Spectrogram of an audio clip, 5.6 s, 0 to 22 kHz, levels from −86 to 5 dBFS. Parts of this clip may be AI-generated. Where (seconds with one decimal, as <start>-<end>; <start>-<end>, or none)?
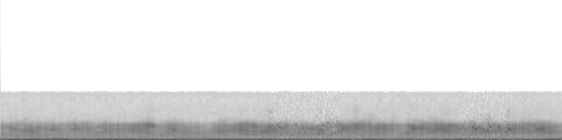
0.0-2.7; 3.4-4.6; 5.1-5.6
